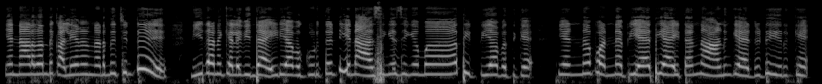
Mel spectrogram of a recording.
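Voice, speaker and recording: A woman's voice: very high-pitched, little pitch movement, fast, sharp tone. A woman voicing a self-pitying old grandmother in a comic skit, with a whiny, complaining manner. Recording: noisy home recording.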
